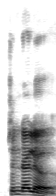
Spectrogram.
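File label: "cendala", Malay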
